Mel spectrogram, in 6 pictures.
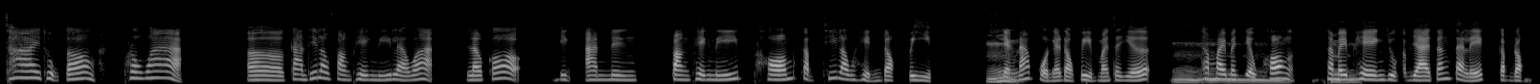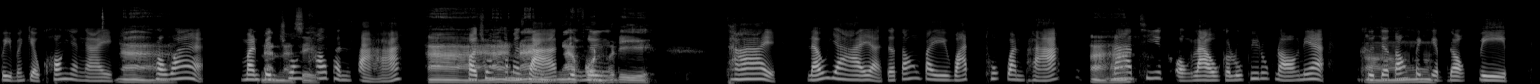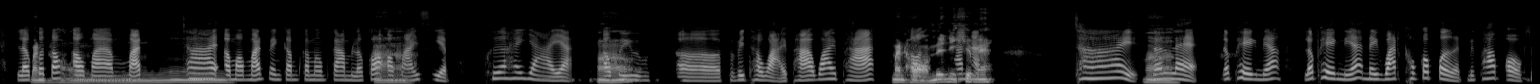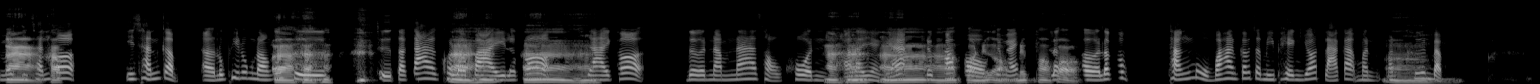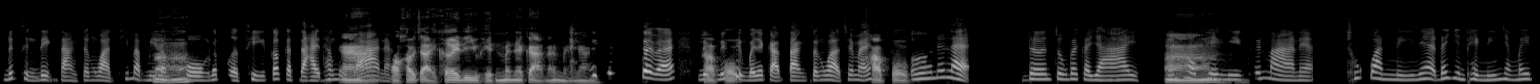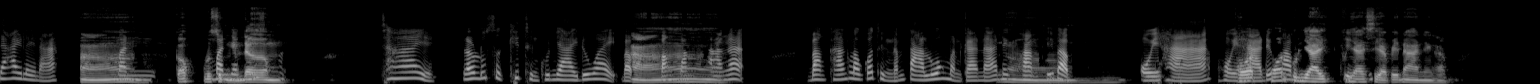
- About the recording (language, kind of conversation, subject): Thai, podcast, เพลงแรกที่คุณจำได้คือเพลงอะไร เล่าให้ฟังหน่อยได้ไหม?
- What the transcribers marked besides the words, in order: other background noise; tapping; drawn out: "หอม"; chuckle; "ภาพ" said as "พ้อบ"; chuckle; background speech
